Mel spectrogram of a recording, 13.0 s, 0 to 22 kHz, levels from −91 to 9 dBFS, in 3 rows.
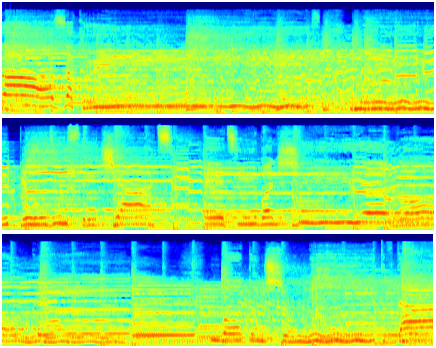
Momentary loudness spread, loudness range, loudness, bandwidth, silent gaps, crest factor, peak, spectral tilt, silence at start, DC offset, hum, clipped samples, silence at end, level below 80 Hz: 4 LU; 1 LU; -13 LUFS; 16.5 kHz; none; 14 dB; 0 dBFS; -4.5 dB/octave; 0 s; under 0.1%; none; under 0.1%; 0 s; -34 dBFS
